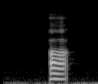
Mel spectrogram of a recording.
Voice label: "aak1", cantonese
